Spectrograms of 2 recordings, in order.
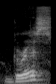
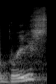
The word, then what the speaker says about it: Gris: long so um yeah Griss or Greece depending on who you ask for the correct pronunciation will be our very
